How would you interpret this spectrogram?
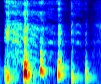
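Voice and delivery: sudden high laugh at a flub; cracking up mid-take; real laugh after a botched line; burst of laughter. Real, not acted. Blooper during recording.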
